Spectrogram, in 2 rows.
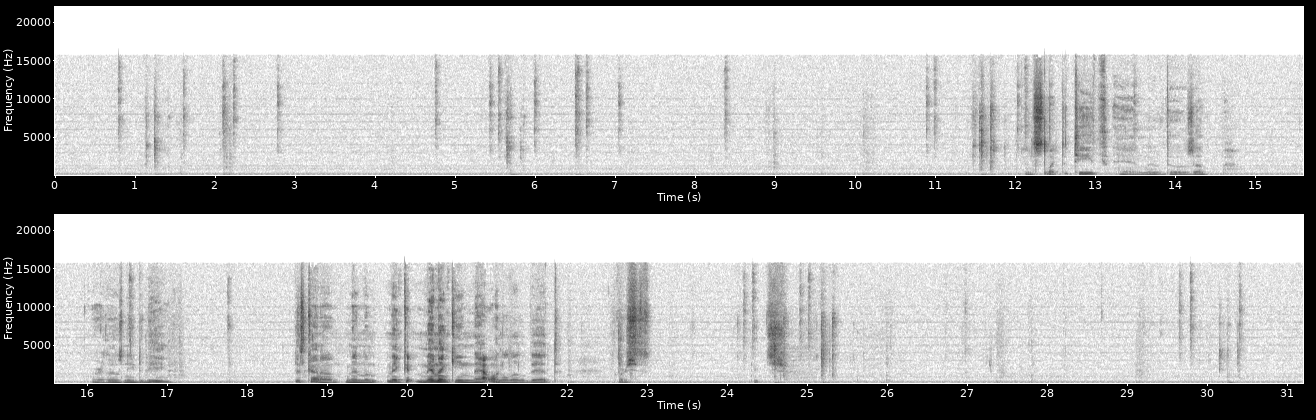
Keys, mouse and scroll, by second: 1.1 c, 2.8-4.4 drag, 5.6 c, 7.1-8.4 drag, 11.5 Tab, 13.5-15.3 drag, 22.6 Tab, 24.5 Tab, 25.1 Tab, 30.1 c.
